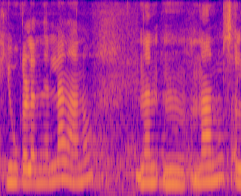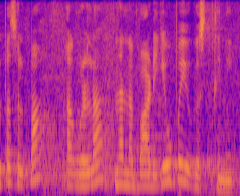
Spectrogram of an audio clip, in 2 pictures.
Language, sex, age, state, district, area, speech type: Kannada, female, 45-60, Karnataka, Mandya, rural, spontaneous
